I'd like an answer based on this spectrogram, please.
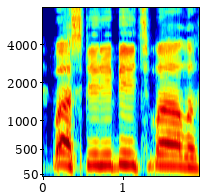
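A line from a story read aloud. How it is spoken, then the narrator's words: Whining. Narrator (Russian): скулила мисс Борден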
